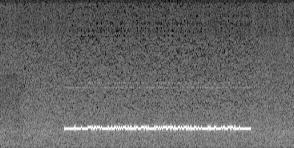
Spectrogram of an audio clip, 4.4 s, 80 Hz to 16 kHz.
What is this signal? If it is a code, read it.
RTTY (75 baud, 170 Hz shift), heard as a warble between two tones, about 2300 Hz centre. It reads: QRZ? DE UA0XVB K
